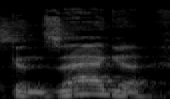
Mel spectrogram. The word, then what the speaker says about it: Gonzaga: per contest now Gonzaga I I've been saying it wrong the whole time I think it's Gonzaga uh they failed to cover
